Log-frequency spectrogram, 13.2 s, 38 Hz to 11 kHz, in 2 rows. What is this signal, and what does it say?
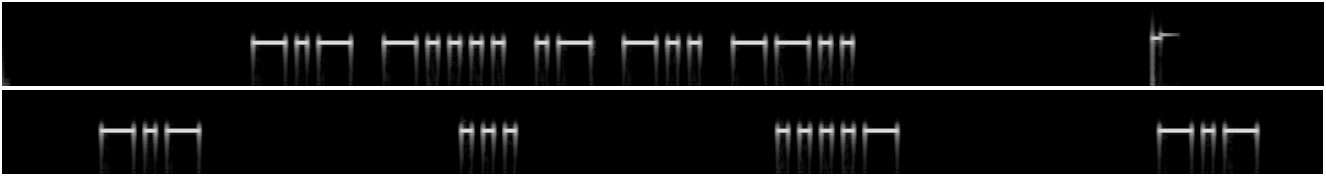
Morse code, heard as a keyed tone, about 22 wpm, spaced as for 10 wpm, 700 Hz. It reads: K6ADZ KS4K
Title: USA Call Signs - 8x Character Spacing - 22wpm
